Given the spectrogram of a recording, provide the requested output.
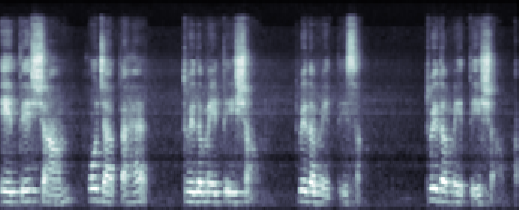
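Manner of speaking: fuse तू इदम एतेषाम into त्विदमेतेषाम; joined sandhi form. Shown as a demonstration. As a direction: say त्विदमेतेषाम as one flowing word. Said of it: "आपको ऐसे बोलना होगा". (त्विदमेतेषाम एक साथ बोलें)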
